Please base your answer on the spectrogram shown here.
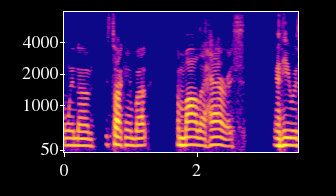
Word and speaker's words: Kamala: was talking about when he was talking about Kamala Harris, and he was saying, it's a thing of nightmares. Liz is big on pronunciation. Kamala, I said it right. Okay, oh, Kamala, right. I said it wrong. Kamala.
